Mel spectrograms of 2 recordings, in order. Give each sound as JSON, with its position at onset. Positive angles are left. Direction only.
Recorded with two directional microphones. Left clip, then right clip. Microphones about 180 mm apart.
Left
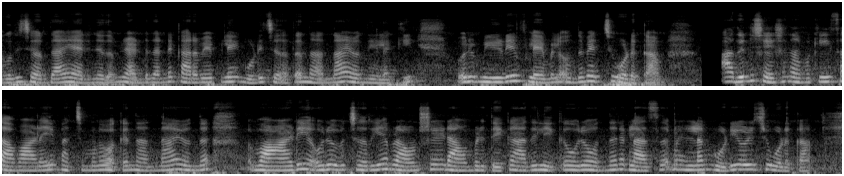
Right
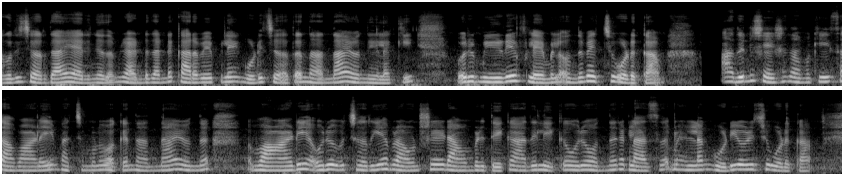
{"t": 0.0, "sound": "a woman's voice", "side_deg": -30}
